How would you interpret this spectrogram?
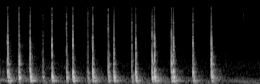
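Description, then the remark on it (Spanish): A rapid, insistent run of about a dozen loud knocks on a house door, hammered out in quick succession for around two seconds before stopping. “Y entonces, así en la puerta.”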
